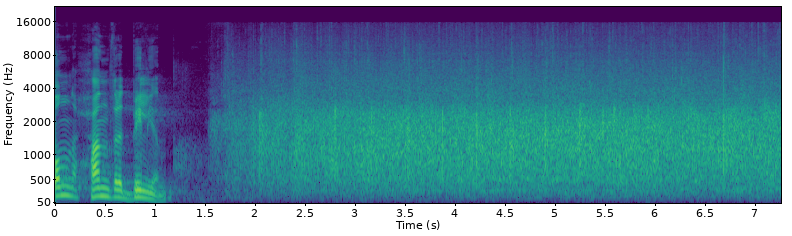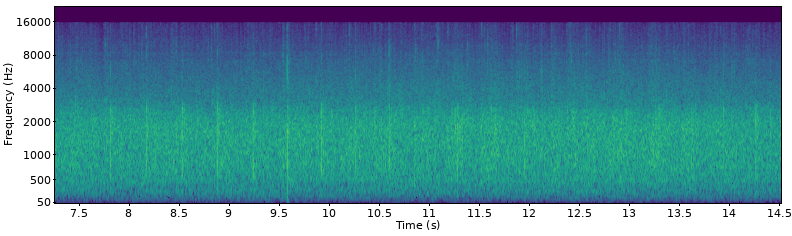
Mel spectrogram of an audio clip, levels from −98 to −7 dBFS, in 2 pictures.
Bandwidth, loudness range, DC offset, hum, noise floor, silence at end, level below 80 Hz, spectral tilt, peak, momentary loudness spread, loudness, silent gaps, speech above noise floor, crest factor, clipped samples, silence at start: 16 kHz; 3 LU; under 0.1%; none; -53 dBFS; 0 s; -82 dBFS; -3 dB/octave; -8 dBFS; 4 LU; -31 LUFS; none; 23 dB; 24 dB; under 0.1%; 0 s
